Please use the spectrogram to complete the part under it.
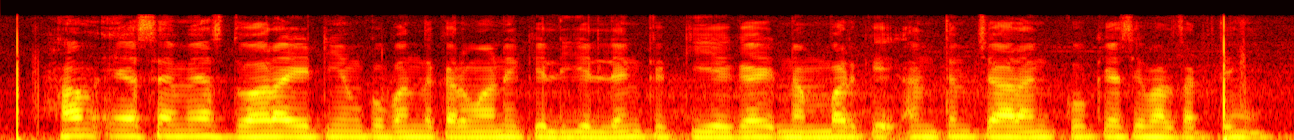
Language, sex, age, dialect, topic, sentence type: Hindi, male, 18-24, Awadhi Bundeli, banking, question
